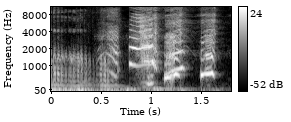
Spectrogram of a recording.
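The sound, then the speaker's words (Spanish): A person imitates a cat purring: a low, rough rumbling growl, then three loud, strained voiced bursts in quick succession. “Hágale, ¿puede ronronear usted? ¿Cómo le hacen los gatos? Ay, igualito.”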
